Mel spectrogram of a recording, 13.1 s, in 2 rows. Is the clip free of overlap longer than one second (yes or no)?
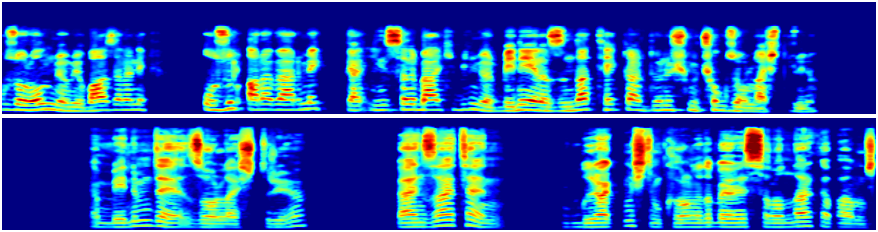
yes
